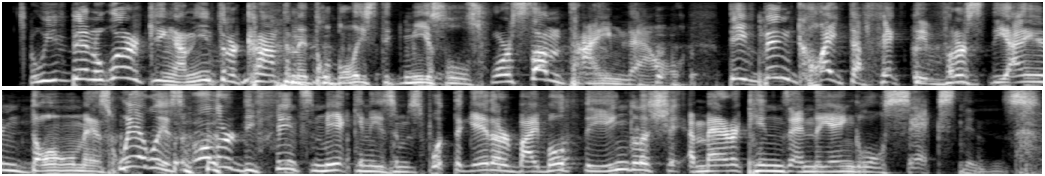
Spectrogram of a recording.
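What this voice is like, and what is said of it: Put-on Russian accent. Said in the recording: “maybe in your Russian accent it'd be acceptable”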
